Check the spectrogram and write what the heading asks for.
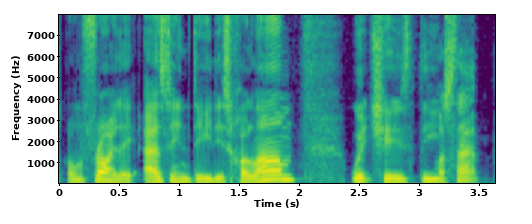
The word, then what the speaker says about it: Gholam: And in fact, I know this for a fact because I interviewed the director, and I was calling it Gollum before, and she said Gholam, and I said, I'm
